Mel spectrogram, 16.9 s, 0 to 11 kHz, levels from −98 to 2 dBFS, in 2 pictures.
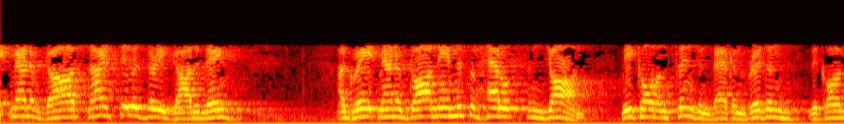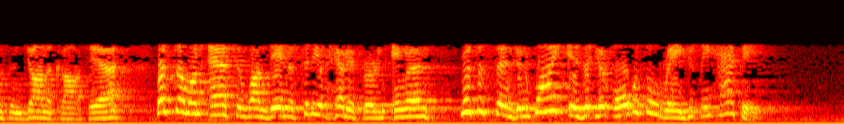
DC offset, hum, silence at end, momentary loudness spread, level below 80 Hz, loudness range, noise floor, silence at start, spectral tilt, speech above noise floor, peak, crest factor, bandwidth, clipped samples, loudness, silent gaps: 1%; none; 0.55 s; 7 LU; -60 dBFS; 3 LU; -53 dBFS; 0 s; -10.5 dB/octave; 28 dB; -10 dBFS; 14 dB; 3.4 kHz; under 0.1%; -25 LUFS; none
